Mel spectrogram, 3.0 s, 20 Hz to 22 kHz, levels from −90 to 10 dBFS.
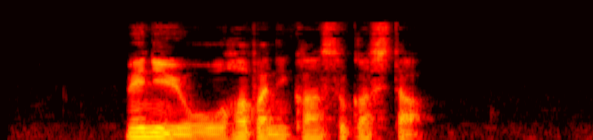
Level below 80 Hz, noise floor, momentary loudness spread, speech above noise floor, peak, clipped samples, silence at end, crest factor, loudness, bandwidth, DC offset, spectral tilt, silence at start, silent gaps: -56 dBFS; -71 dBFS; 10 LU; 47 dB; -6 dBFS; under 0.1%; 0.85 s; 22 dB; -25 LUFS; 11.5 kHz; under 0.1%; -5.5 dB/octave; 0.65 s; none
